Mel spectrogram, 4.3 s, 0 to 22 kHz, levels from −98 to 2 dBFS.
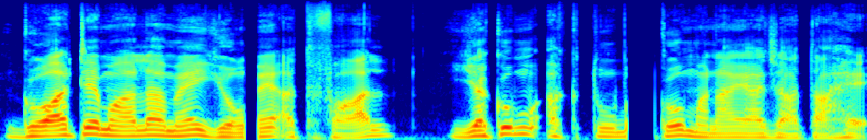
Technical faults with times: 1.22-1.30 Bluetooth dropout
3.12-3.27 Bluetooth dropout

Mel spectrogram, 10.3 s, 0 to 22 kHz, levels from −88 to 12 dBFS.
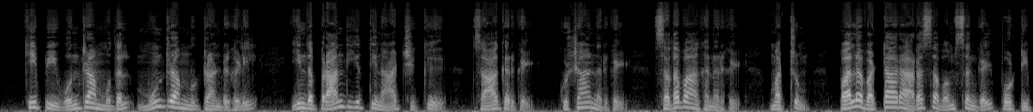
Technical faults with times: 0.00-10.34 Opus compression

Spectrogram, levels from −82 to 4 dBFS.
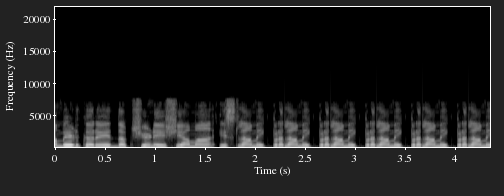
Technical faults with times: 2.30-4.35 broken-record loop

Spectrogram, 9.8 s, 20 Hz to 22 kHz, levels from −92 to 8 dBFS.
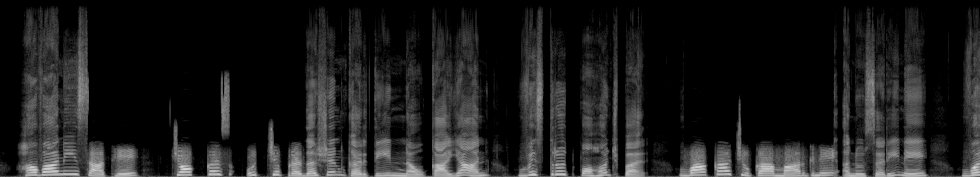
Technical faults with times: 0.86-3.04 Bluetooth SBC bit pool drop
6.83-8.34 Bluetooth SBC bit pool drop

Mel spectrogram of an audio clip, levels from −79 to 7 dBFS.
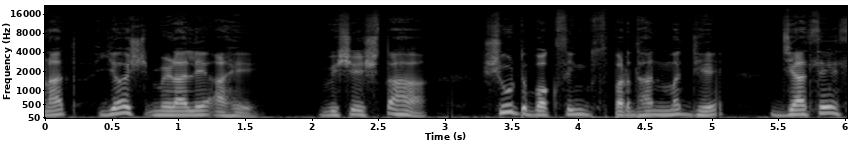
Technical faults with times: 3.03-3.06 corrupt frame muted
5.03-5.07 corrupt frame muted

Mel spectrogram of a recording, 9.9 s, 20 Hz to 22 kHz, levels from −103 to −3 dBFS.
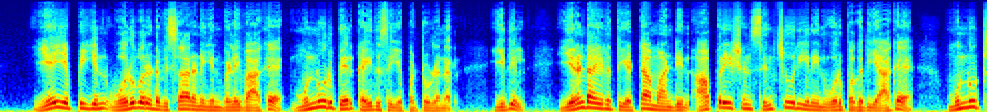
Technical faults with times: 0.00-9.87 Opus compression

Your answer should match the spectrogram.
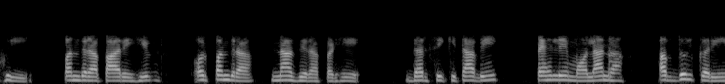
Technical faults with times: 0.00-7.25 G.729 codec
1.50-1.59 VoIP packet loss concealed by the speech codec
6.10-6.22 VoIP packet loss concealed by the speech codec

